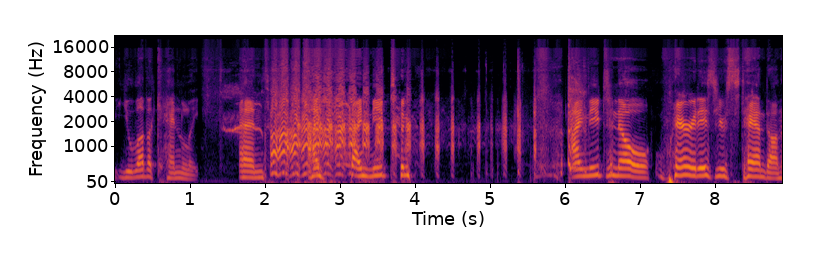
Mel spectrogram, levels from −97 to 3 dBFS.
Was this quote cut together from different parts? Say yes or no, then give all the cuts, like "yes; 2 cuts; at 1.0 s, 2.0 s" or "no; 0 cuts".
no; 0 cuts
